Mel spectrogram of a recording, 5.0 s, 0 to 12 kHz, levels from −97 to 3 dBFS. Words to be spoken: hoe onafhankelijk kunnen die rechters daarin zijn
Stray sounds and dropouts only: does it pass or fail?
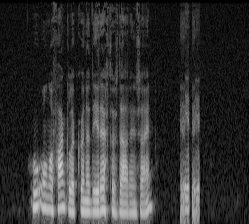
fail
